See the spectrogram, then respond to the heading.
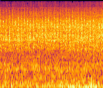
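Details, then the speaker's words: Salvage-auction car with low coolant, idling after reaching operating temperature. A low, steady, settled idle with no knocks or rattles; not believed overheated: normal warm idle. "I don't think she overheated or anything now she's coming down a little bit now she's slowing down she just had to reach operating temperature I"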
